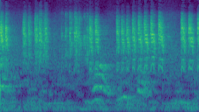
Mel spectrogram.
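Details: Young sparrows in a nest producing quick trains of high, scratchy chirps in short bursts, with a few softer, lower sliding notes between the runs.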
